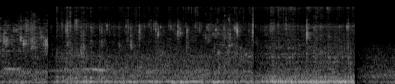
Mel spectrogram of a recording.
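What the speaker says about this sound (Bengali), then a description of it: "চিকেনটা প্রথমে ধুয়ে নিই" Raw chicken rinsed under running tap water in a kitchen sink, a steady close splash and drip that fills the whole stretch before cutting off abruptly near the end.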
